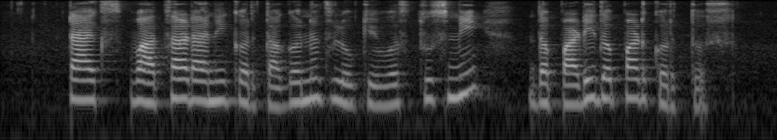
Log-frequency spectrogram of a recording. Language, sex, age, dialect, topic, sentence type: Marathi, female, 36-40, Northern Konkan, banking, statement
